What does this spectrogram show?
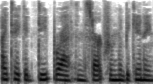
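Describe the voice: A woman speaks at a moderate pace and fairly low pitch, her dark, mellow tone carrying a slightly husky edge, with little pitch movement and a dry, close sound with no echo.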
